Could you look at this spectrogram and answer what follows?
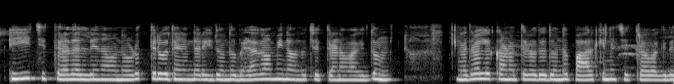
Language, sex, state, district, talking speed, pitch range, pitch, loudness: Kannada, female, Karnataka, Belgaum, 125 wpm, 220-235 Hz, 225 Hz, -15 LUFS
